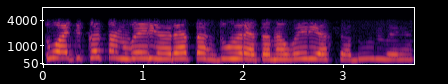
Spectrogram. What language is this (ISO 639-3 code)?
kas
